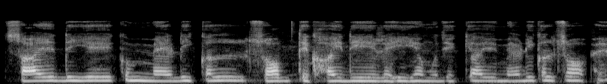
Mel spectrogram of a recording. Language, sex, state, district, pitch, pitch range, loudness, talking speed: Hindi, male, Madhya Pradesh, Katni, 165 Hz, 155-175 Hz, -18 LUFS, 150 wpm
